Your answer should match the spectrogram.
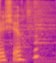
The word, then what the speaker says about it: Mushu: Is that how you say it? – Yeah, right? Mushu.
